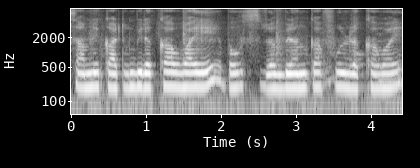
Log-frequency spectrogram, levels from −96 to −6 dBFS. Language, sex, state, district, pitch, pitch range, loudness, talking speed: Hindi, female, Maharashtra, Gondia, 190 Hz, 185-195 Hz, -14 LUFS, 175 wpm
